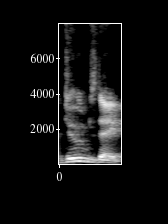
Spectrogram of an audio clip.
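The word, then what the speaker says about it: Domesday: pay etc etc etc the Doomsday Book is very very very important pronounced doomsday so the next thing we're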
